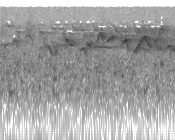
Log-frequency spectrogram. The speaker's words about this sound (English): But this forest of noise also made my arrival to the banks of this mountain stream that much sweeter.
